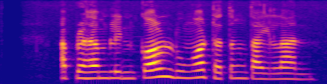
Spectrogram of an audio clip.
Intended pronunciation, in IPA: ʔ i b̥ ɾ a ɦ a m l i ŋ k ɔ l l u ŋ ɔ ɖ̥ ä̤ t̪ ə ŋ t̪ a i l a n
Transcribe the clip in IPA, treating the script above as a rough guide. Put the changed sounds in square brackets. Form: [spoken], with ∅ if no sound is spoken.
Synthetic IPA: ʔ [a] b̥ ɾ a ɦ a m l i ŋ k ɔ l l u ŋ ɔ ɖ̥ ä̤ t̪ ə ŋ t̪ a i l a n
